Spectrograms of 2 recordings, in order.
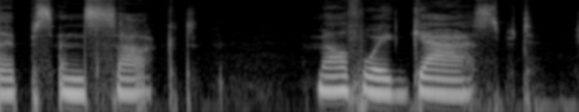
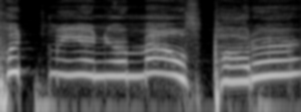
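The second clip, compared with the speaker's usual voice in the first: very high-pitched, loud put-on voice; 13 semitones higher, 7 dB louder than usual. Reading a story aloud, the narrator voices Malfoy's line in Malfoy's high-pitched voice. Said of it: "using a high-pitched voice".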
